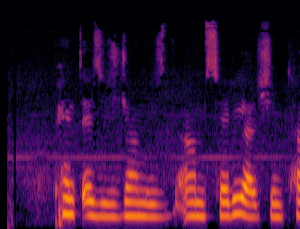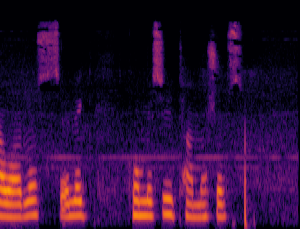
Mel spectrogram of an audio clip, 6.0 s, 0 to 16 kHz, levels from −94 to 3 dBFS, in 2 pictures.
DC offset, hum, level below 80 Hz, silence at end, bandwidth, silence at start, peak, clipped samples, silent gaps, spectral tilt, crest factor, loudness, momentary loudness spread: under 0.1%; none; -68 dBFS; 0.65 s; 11.5 kHz; 0.55 s; -10 dBFS; under 0.1%; none; -6 dB/octave; 18 dB; -27 LUFS; 11 LU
